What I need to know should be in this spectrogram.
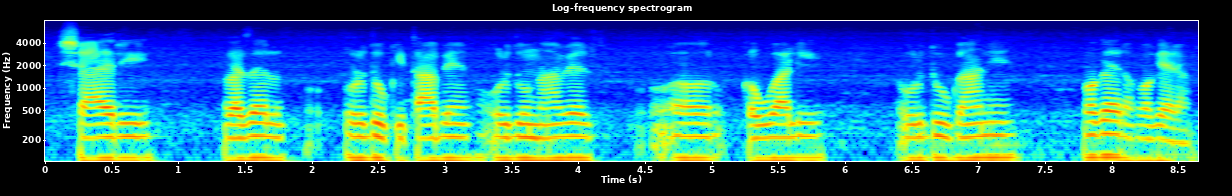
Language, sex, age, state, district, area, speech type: Urdu, male, 18-30, Uttar Pradesh, Azamgarh, rural, spontaneous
